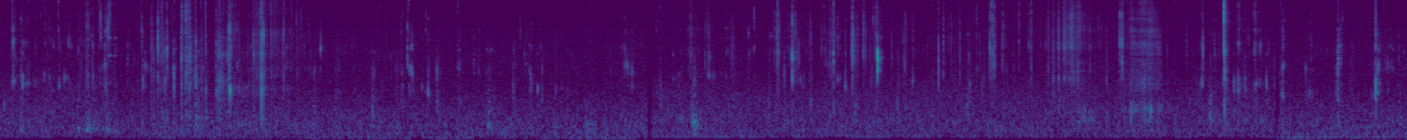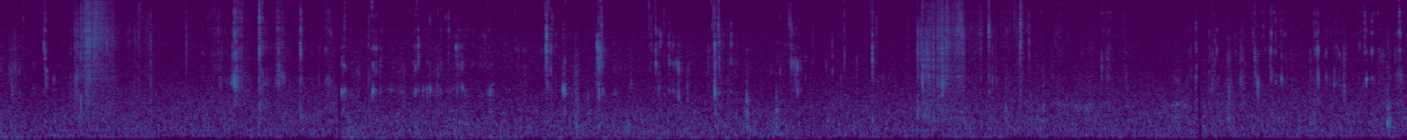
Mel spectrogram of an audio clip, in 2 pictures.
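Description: Quiet, close eating sounds: chewing and biting toast and tomato-sauce stew, with small crunches and scattered clicks.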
